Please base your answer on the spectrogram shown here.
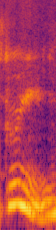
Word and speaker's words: Greene: is green that's green with a silent e at the end and i just moved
